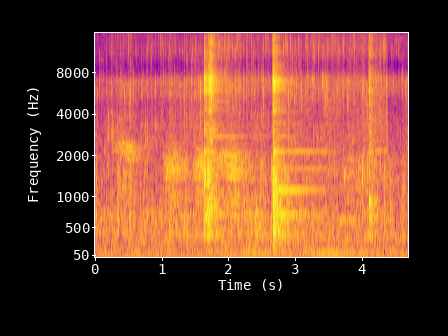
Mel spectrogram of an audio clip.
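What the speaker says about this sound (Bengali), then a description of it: "ফুলকপিটা দিয়ে নাড়াচাড়া করে মিশিয়ে দেব।" Fried cauliflower stirred into a simmering curry in a pan, with a soft bubbling hiss and a few sharp utensil knocks against the pan.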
